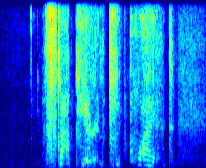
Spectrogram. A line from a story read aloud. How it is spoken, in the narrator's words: whispered, when they had retreated out of all danger of being overheard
